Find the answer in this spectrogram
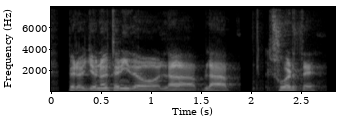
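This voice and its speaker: A man's medium-pitched voice in a monotone, flat intonation. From Spain. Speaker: tech podcast host, designer. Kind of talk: casual panel discussion.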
